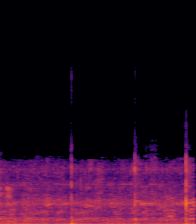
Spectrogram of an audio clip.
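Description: Two sharp smacks of a volleyball being hit during a rally, about a second in and again near the end, the first louder, over steady crowd chatter.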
